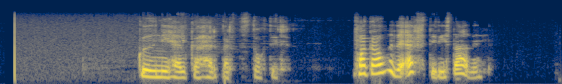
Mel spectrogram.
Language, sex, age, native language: Icelandic, female, 40-49, Icelandic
